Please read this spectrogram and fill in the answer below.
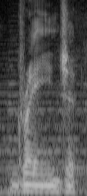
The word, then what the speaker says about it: Drenge: Drenge in danese vuol dire boys, vuol dire ragazzi. Loro in realtà in Inghilterra lo pronunciano Drange.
